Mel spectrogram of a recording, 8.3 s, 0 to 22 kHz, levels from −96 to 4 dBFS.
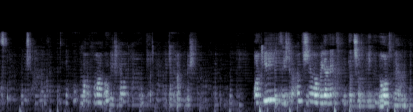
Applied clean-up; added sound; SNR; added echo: neural mask model DeepFilterNet 3.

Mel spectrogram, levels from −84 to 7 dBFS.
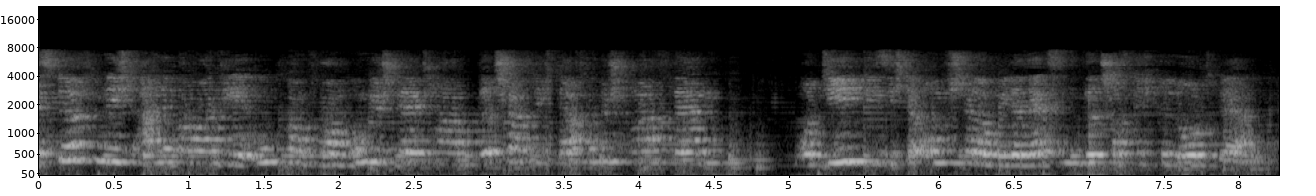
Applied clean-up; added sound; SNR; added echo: neural separator model SepFormer DNS4.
